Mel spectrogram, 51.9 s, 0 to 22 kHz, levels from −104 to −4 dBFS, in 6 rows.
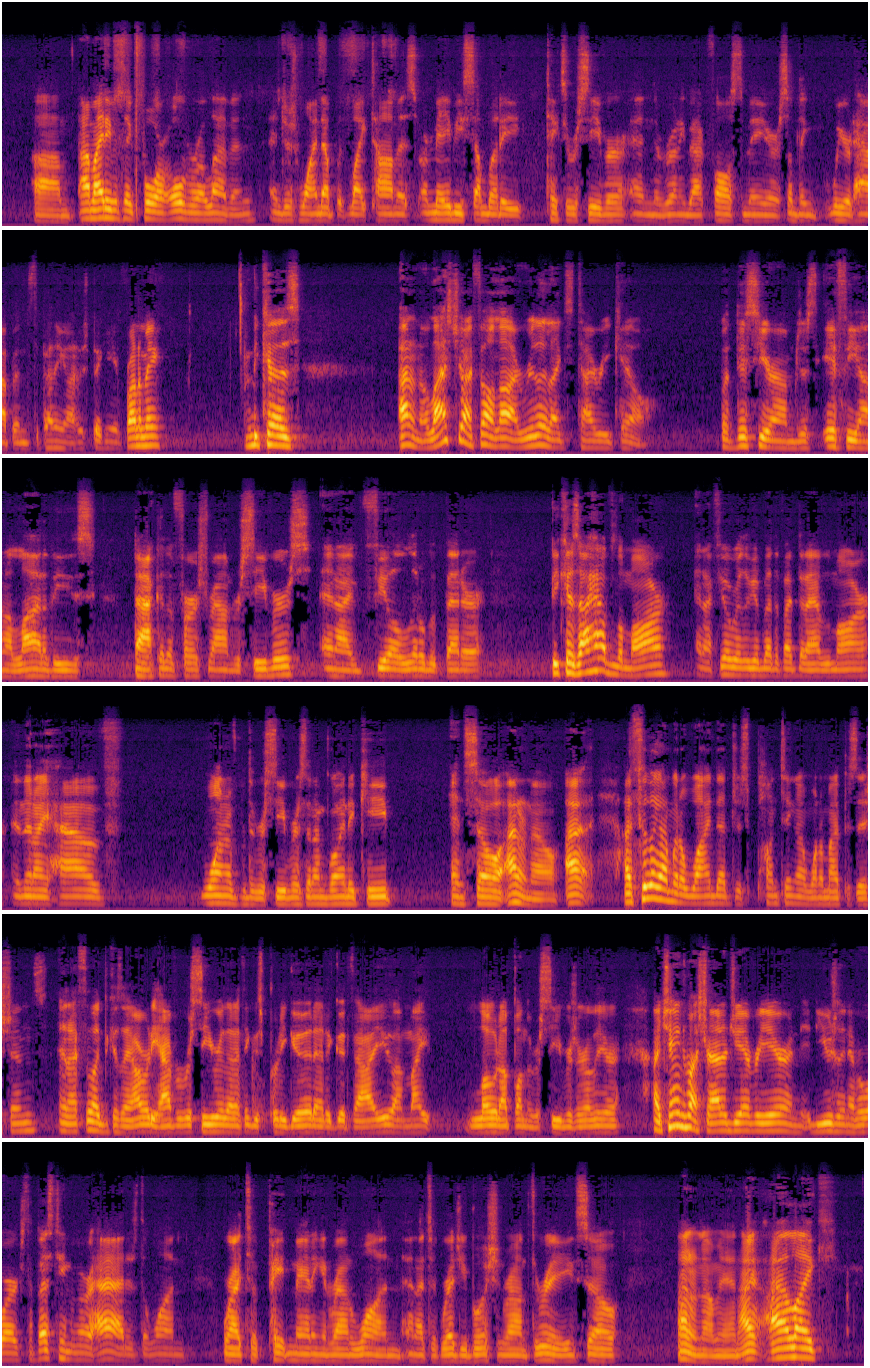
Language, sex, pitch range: English, male, 110-130 Hz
